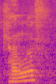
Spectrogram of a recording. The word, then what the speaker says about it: Cunliffe: Mr Cunliffe, with a silent T of course, introduced that to the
